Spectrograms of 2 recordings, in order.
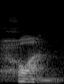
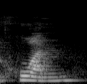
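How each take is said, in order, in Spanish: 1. La primera consonante se produce muy atrás en la garganta. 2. La primera consonante se produce más adelante en la boca. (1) "Más atrás en la garganta" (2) "en vez de decir"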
